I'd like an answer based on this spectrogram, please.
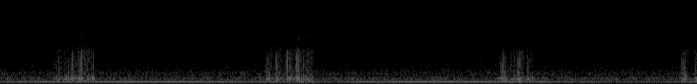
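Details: Sleeping house cat Teto snores steadily, with four rough, airy snore bursts roughly every two seconds. A constant low hum runs underneath in a quiet indoor room.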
